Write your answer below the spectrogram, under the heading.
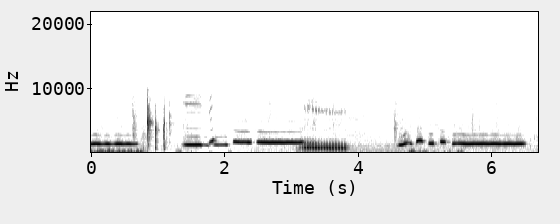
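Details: A pet bird, one of several parrots including Goffin's cockatoos in breeding season, gives clear, steady whistled notes, some level and some sliding up, in short bursts, after being asked to whistle for the camera, with a person's coaxing voice between them.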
